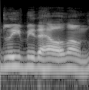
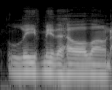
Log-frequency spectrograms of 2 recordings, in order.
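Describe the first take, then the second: First: Emphatic quote. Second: Said in the usual way. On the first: Retold or imitated. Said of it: "really was his way of saying". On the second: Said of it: "his way of saying".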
